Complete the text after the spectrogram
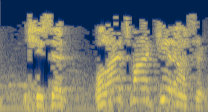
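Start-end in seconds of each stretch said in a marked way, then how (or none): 0.9-1.7 higher-pitched imitation of a wife's objection; protesting. Wife refusing to hand daughter over to God, mock protest. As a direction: object in a raised, possessive voice.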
